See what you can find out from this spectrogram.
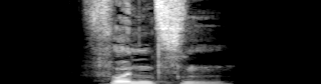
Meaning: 1. to function, to work 2. to light up (an area)
- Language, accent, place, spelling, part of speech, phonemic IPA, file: German, Germany, Berlin, funzen, verb, /ˈfʊntsən/, De-funzen.ogg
